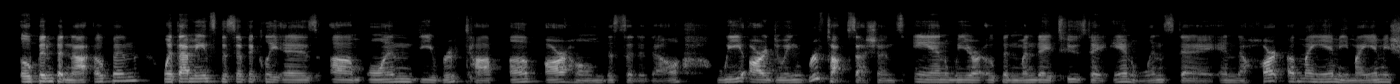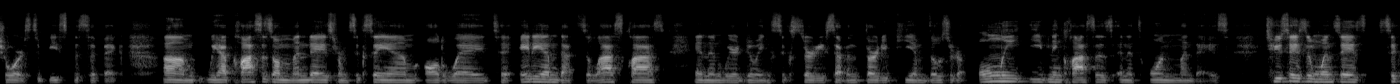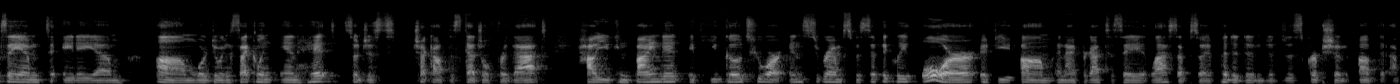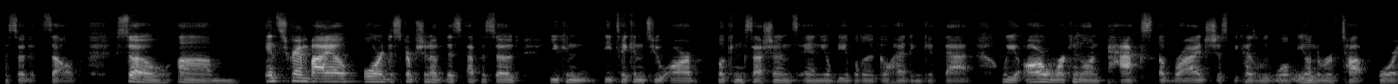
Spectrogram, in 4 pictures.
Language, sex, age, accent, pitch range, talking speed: English, male, 30-49, American, 95-115 Hz, 190 wpm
